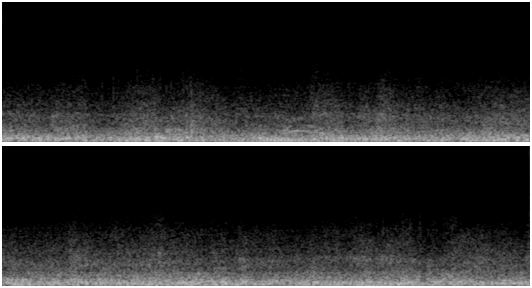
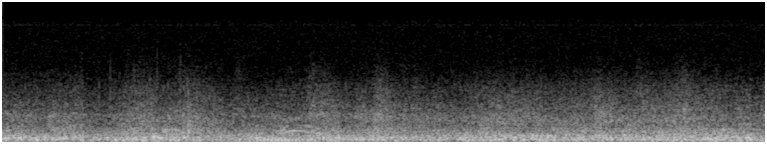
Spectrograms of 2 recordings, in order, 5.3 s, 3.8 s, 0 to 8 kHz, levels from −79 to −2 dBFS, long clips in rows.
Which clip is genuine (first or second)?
second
